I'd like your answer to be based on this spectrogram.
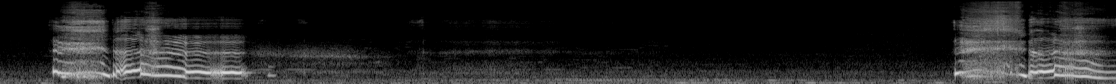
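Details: During a hands-on fascia healing session with chiropractic adjustment, the patient lies on her side and makes two loud bursts of sharp inhaled gasps with moaning and a wavering voice, separated by quiet room noise.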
